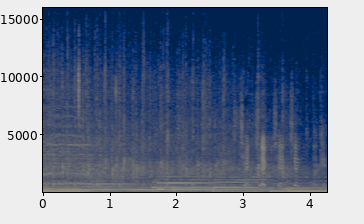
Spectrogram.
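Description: Soft sustained keyboard chords as background music, shifting to new chords about a second and a half in and again near the end, over scattered audience applause.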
